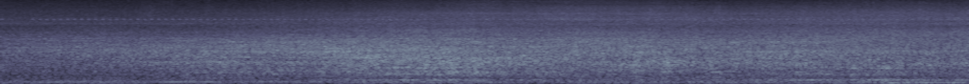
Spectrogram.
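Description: A car drives past on the street, growing louder.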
